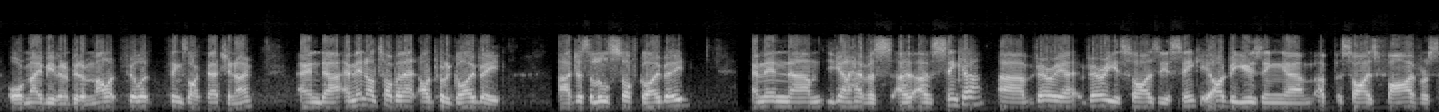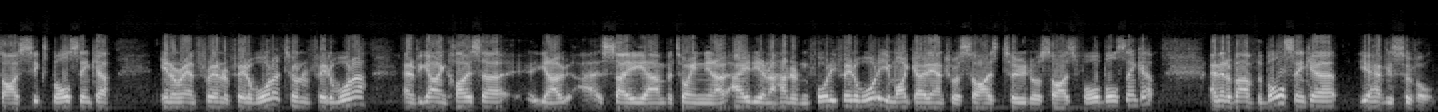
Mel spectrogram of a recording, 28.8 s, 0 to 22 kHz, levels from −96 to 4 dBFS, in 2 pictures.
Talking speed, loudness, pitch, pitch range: 250 wpm, -22 LUFS, 145 Hz, 135-170 Hz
